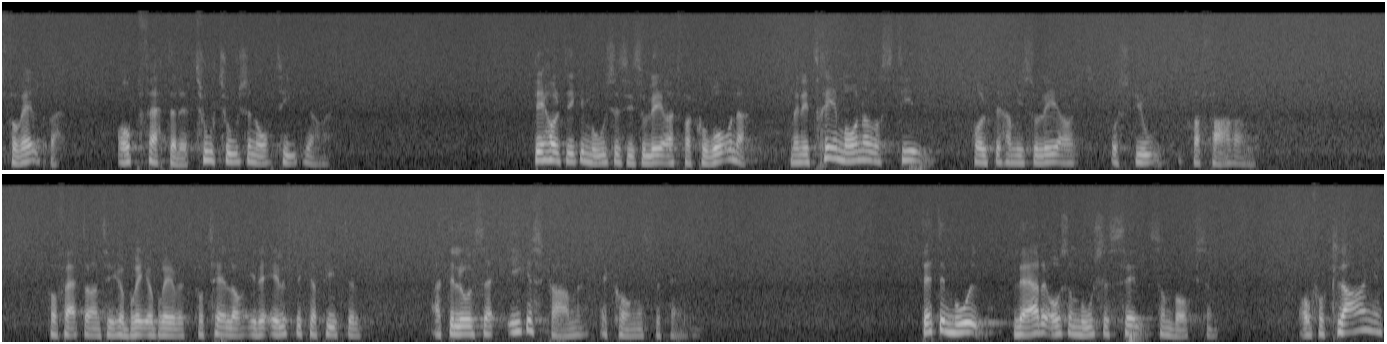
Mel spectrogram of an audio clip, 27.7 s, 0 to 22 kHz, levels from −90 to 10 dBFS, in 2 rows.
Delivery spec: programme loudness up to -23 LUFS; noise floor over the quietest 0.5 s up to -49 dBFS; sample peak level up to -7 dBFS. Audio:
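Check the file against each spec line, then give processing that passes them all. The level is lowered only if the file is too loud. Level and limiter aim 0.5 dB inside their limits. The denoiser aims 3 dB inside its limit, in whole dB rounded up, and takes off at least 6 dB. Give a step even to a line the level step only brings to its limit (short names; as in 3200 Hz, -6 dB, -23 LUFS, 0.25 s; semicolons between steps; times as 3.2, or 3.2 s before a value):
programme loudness -31.0 LUFS: OK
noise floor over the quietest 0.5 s -43 dBFS: fail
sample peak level -12.0 dBFS: OK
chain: denoiser 9 dB, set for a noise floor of -43 dBFS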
